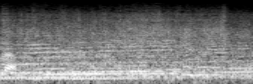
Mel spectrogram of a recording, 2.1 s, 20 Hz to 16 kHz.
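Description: Engines of a pack of 1988 Formula One cars pulling away from a race start, blending into a steady drone of several engine notes.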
